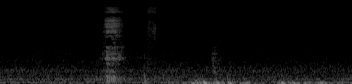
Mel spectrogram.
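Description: A small plastic toy knocks lightly onto a table.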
